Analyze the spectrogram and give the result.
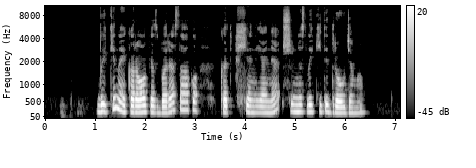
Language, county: Lithuanian, Vilnius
